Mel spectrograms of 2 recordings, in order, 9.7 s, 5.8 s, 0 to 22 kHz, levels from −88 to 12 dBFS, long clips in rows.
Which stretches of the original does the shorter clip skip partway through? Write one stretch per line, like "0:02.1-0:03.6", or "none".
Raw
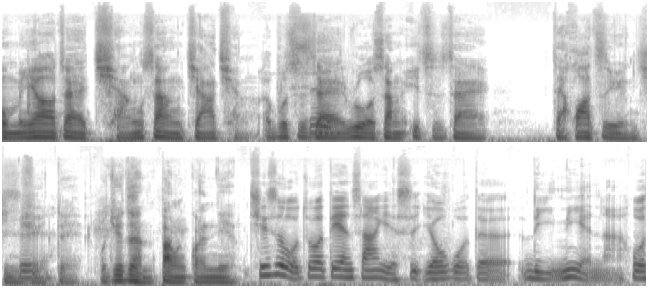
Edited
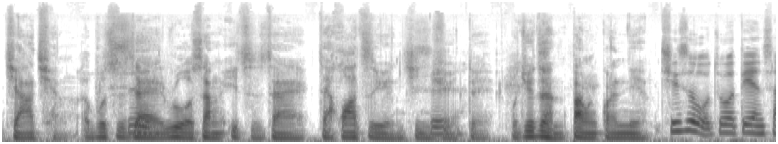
0:03.7-0:04.1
